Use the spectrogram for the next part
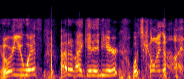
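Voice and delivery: bewildered, flustered voice. Acting out Bernie being trolled with questions and run in a circle, flustered Bernie impression. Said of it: "poor Bernie just gets so flustered".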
